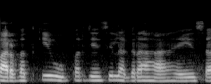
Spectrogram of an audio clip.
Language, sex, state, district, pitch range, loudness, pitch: Hindi, female, Odisha, Khordha, 170-185 Hz, -21 LUFS, 175 Hz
